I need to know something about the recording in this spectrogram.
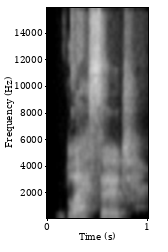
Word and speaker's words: blessed: However, with adjectives, there are some exceptions to the rule. So do watch out for that, for example, naked, blessed, wretched. These do not follow the same rule.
